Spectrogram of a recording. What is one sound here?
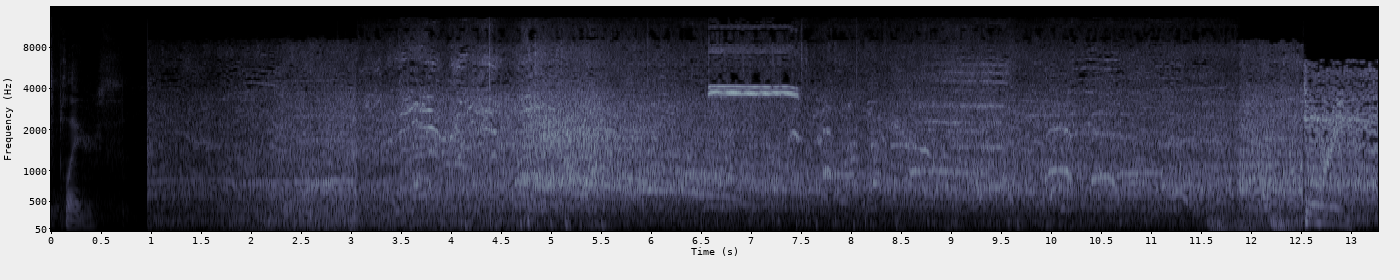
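A large stadium crowd cheers and roars.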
